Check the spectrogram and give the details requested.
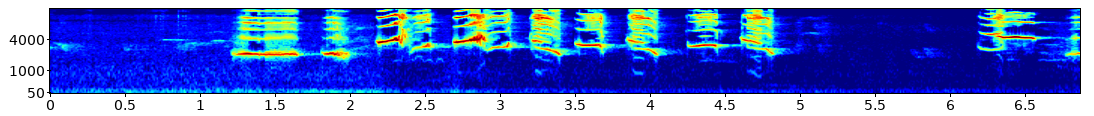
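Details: Oriental magpie-robin singing actively, used as a lure to provoke other birds into song: a pair of clear high whistles, then a fast run of repeated harsh, buzzy, chattering phrases, a pause, and one more phrase.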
